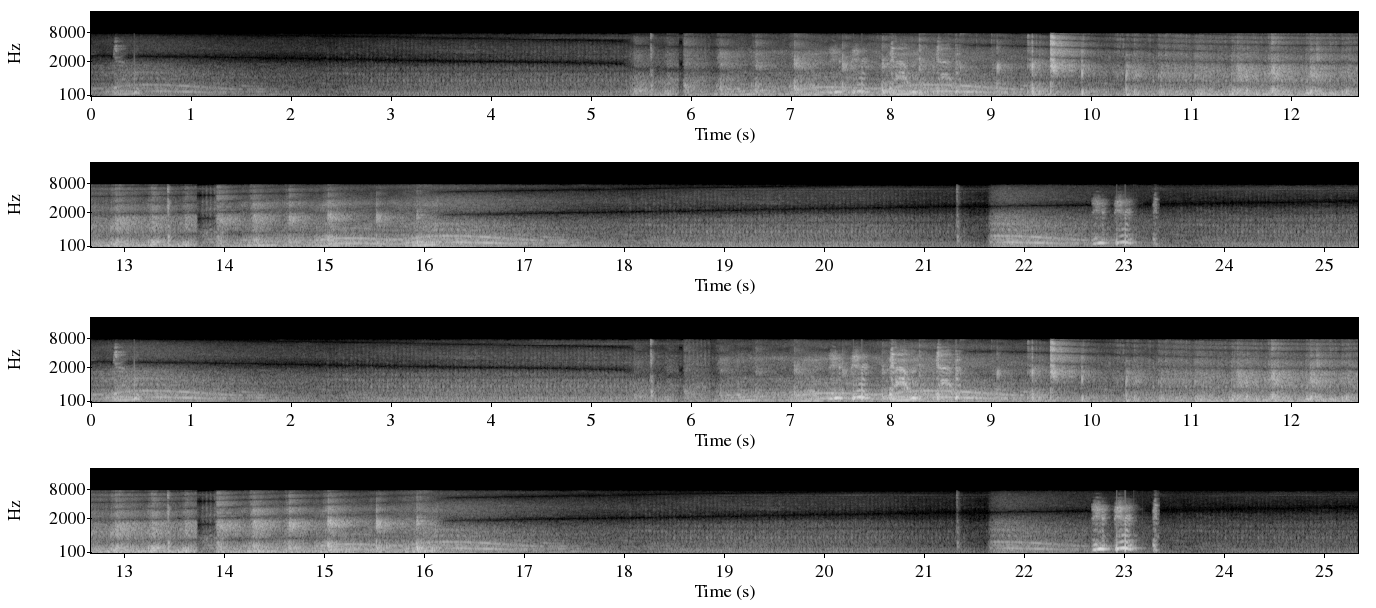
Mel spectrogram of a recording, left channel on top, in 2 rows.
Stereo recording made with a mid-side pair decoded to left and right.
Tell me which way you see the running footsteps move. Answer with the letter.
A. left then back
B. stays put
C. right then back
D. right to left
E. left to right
E.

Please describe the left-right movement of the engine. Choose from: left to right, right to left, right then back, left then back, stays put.
right to left.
